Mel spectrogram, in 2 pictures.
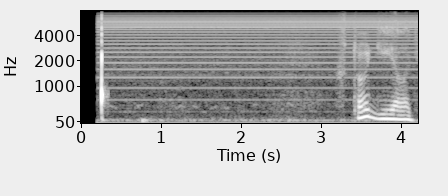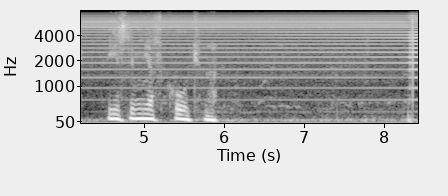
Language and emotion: Russian, sad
